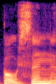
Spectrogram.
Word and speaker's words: boatswain: It's one of those boat words, like bosun is spelled boatswain.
